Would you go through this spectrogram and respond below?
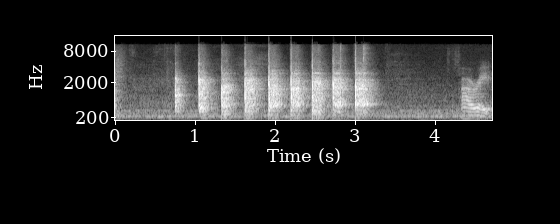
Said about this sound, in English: I'm going to give them just a little bit of a tap like that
